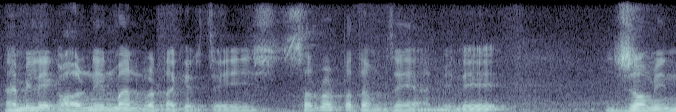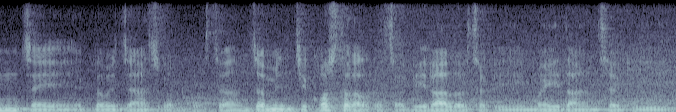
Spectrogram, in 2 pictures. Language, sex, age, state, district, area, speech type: Nepali, male, 60+, West Bengal, Kalimpong, rural, spontaneous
